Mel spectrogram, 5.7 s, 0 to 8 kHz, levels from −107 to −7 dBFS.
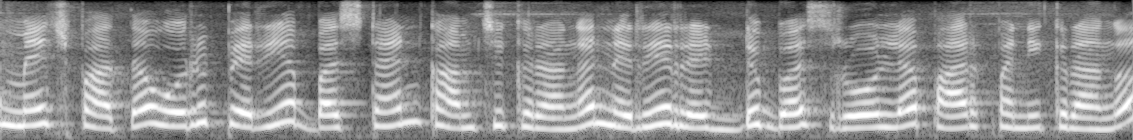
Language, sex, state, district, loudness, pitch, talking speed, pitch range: Tamil, female, Karnataka, Bangalore, -13 LUFS, 295 Hz, 135 wpm, 270-330 Hz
